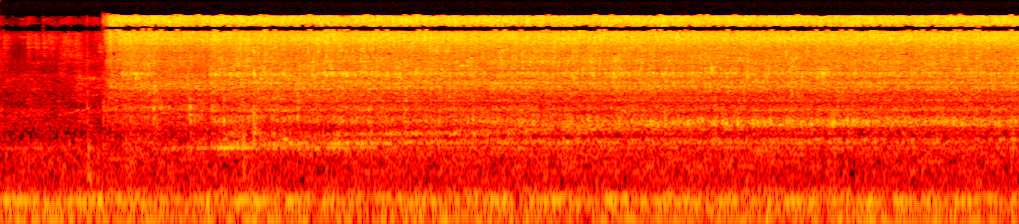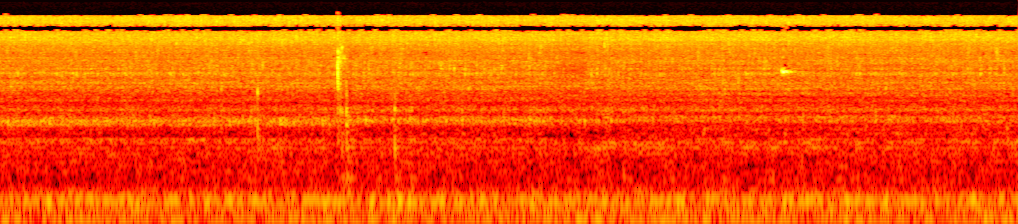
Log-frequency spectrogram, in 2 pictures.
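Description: Steady hiss of running water, likely a bathroom tap left on, with a steady low hum beneath it and a faint tick or two.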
